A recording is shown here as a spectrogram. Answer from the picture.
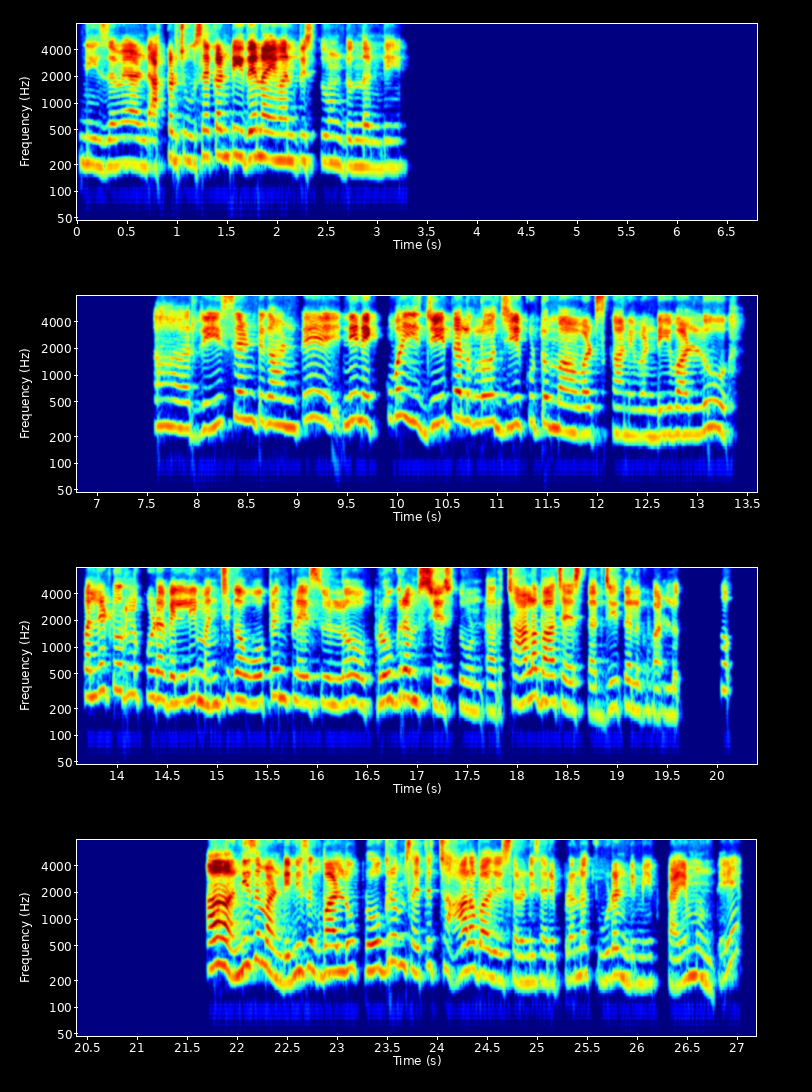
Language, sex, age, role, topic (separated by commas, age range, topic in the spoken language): Telugu, female, 30-34, guest, లైవ్ కార్యక్రమంలో జరిగిన అనుకోని క్షణం మీకు గుర్తుందా?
